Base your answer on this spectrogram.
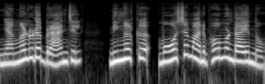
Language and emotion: Malayalam, surprised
